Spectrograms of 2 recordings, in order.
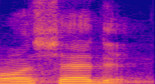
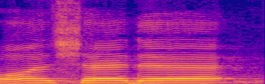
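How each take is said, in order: First: The word ends in d. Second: The word ends in a long a. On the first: The speaker calls it wrong. "Tidak boleh dibaca" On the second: The speaker calls it right. "tetap dibaca fathah dan dipanjangkan dua harokat"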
